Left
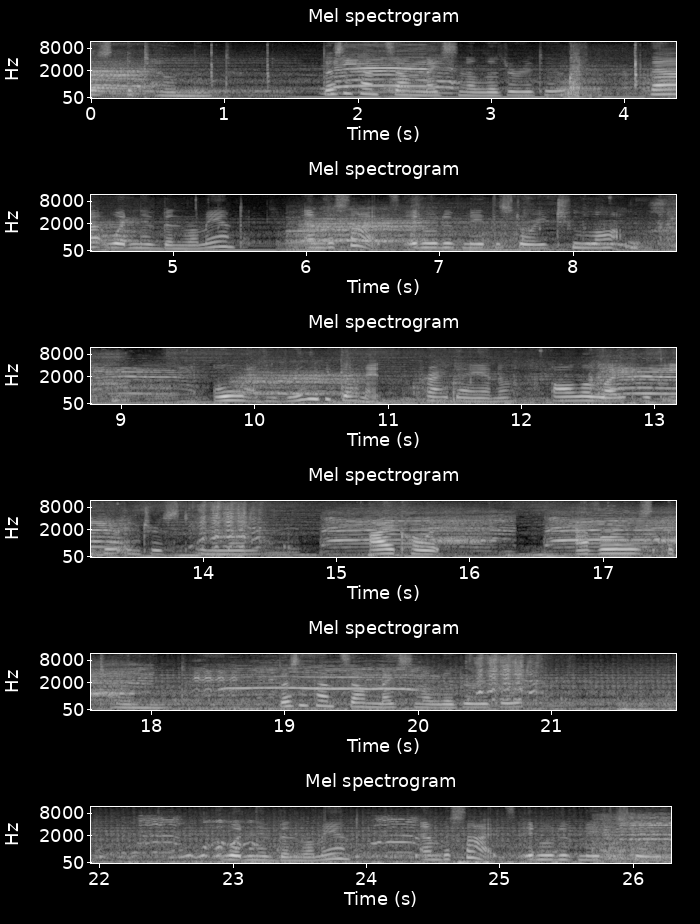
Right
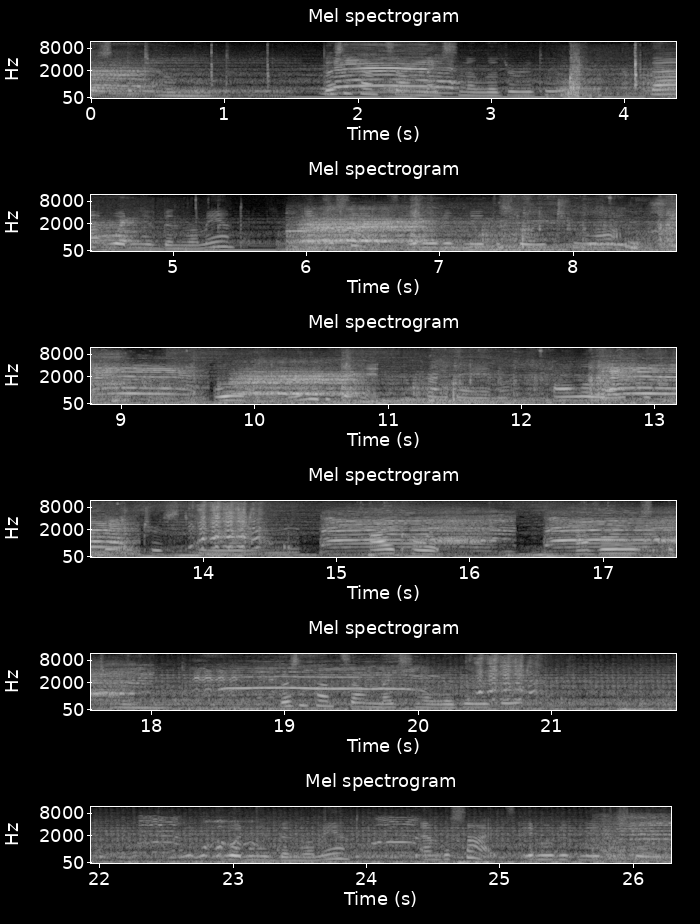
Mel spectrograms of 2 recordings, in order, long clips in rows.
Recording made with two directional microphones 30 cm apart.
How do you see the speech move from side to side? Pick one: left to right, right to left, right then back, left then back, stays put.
stays put.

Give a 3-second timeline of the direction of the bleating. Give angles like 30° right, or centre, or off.
20° left, 20° right, 50° right, 50° right, 30° right, centre, 20° left, 30° left, 30° left.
